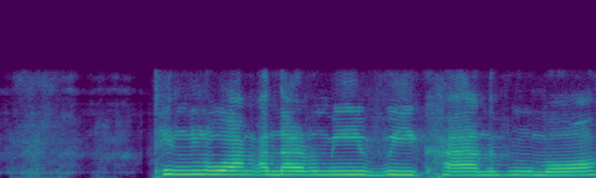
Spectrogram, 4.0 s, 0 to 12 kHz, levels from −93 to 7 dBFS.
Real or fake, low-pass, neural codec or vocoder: fake; 7.2 kHz; codec, 16 kHz, 4.8 kbps, FACodec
